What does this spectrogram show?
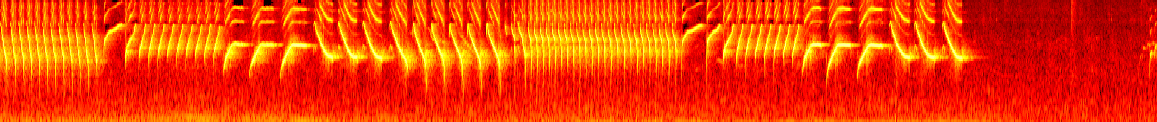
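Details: Canary singing as a tutoring recording meant to get young canaries singing freely: loud, rapid high trills and rolls, then series of steep downslurred whistles, ending abruptly in near silence, with a faint low hum beneath.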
